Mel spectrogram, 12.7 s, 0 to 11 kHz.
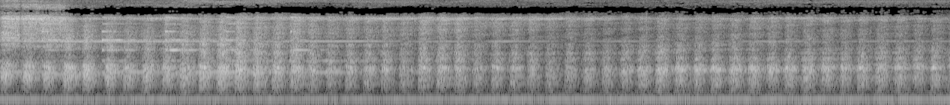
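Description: Steam-locomotive chuffing from the TCS WOW121 sound decoder in an HO-scale brass Santa Fe 2-8-0, played through its small 1-watt speaker. The chuffs come rapid and even, about four or five a second, with hiss, and grow slightly fainter as the locomotive runs away.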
